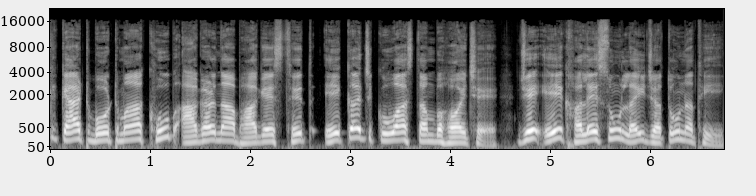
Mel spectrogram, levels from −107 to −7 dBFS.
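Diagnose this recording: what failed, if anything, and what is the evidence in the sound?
Nothing failed in this recording, and the sound gives no evidence of a fault at any stage.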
